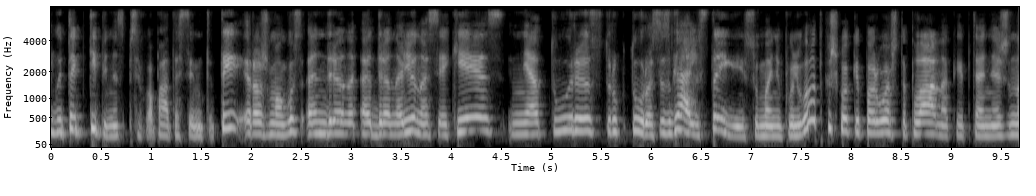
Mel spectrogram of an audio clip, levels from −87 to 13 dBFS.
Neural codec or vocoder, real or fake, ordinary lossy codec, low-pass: autoencoder, 48 kHz, 128 numbers a frame, DAC-VAE, trained on Japanese speech; fake; MP3, 48 kbps; 7.2 kHz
